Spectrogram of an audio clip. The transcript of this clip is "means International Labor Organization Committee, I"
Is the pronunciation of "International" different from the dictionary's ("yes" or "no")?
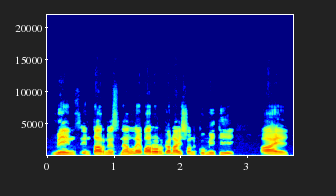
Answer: yes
